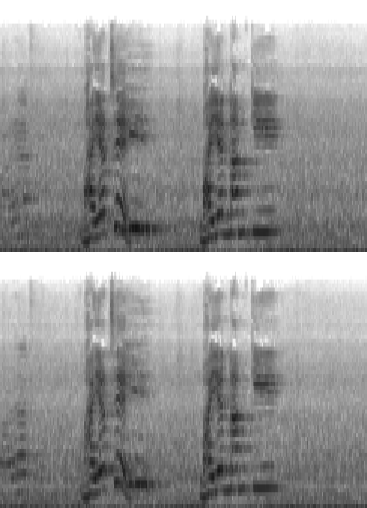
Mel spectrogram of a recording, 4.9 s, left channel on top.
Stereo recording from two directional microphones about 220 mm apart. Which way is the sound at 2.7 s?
15° right (ahead or behind).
